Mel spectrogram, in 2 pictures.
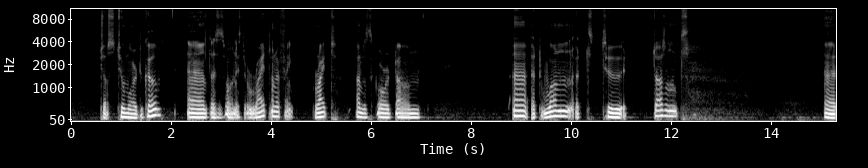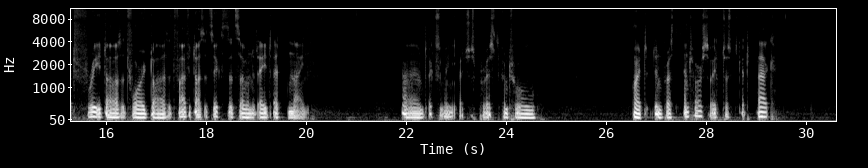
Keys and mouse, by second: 6.9-13.1 drag, 13.1 Delete, 23.1-27.6 drag, 27.6 BackSpace, 30.2-30.6 drag.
